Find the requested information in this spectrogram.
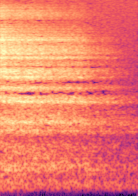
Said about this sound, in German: Atmen durch den Mund ein. Und durch den Mund aus.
